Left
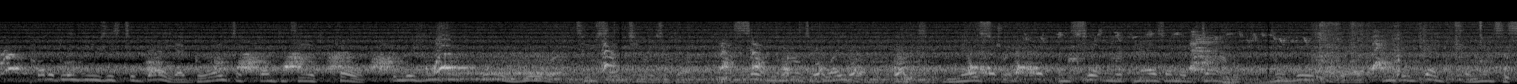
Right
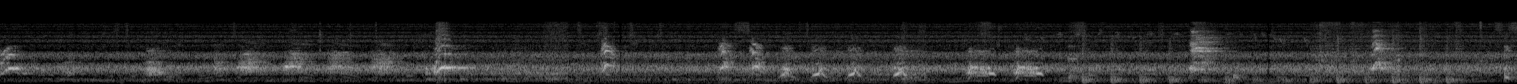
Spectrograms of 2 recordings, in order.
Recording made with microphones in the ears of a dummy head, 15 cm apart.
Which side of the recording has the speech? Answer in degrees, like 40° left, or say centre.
80° left.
